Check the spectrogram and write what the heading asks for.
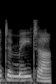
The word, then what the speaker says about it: Demeter: ancient Greek religion and mythology Demeter attic Demeter Demeter pronounced DM TR Doric damata damned her is the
